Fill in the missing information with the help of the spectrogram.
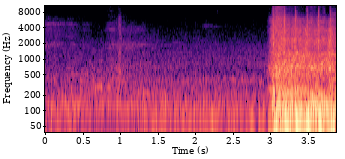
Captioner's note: breathing hard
